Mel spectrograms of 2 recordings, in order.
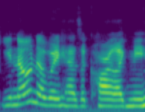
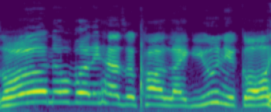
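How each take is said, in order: First: Said in the usual way. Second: Imitated Jamaican accent. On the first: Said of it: "I would, like". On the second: Manager teasing employee about her car, mock Jamaican accent. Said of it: "He goes".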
